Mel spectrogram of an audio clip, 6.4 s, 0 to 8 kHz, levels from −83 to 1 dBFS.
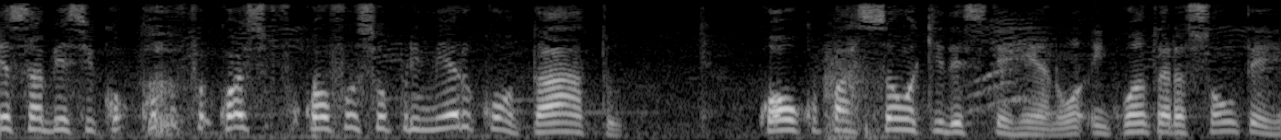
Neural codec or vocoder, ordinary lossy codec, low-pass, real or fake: none; none; 7.2 kHz; real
